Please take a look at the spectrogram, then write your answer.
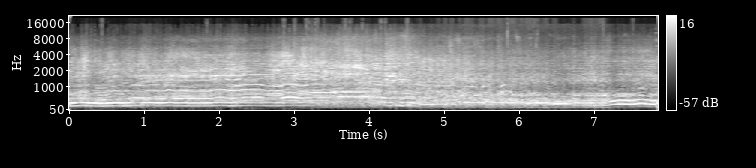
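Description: Sprint car number 33 runs a qualifying lap at Coos Bay Speedway during a Western Sprint Tour event, its engine a loud sustained roar whose pitch swells and dips as it circles the track.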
